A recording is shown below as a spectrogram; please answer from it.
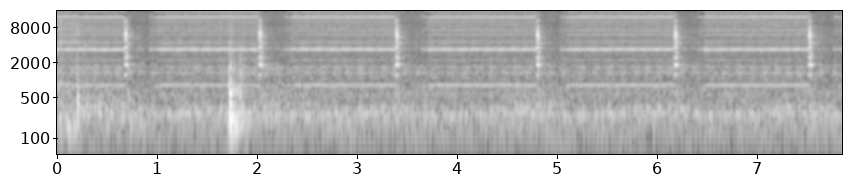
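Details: Hard drive, cover off, repeatedly spun free by hand after locking up: high beep with a click about every second and a half over faint whir, struggling to spin up; head plate looks unstable, cause suspected, not confirmed.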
